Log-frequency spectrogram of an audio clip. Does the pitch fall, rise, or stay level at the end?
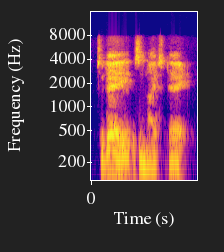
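fall. The pitch falls at the end. "with down inflection ... I go down at the end of it"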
